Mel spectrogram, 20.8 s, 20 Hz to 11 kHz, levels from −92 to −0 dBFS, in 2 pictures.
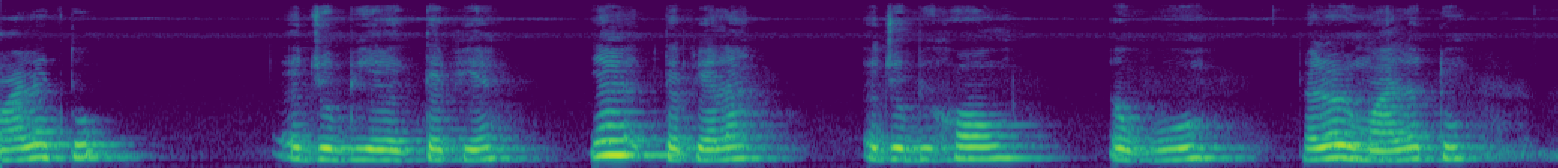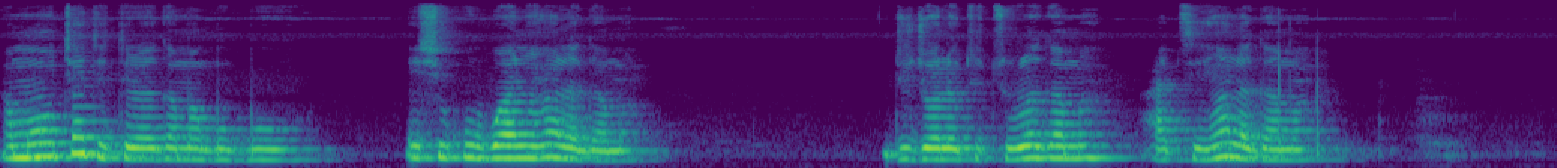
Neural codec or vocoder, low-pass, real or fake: none; 9.9 kHz; real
